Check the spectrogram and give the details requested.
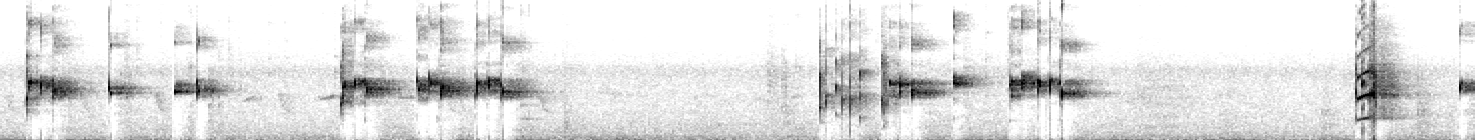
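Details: Lovebird, ngekek-style song recording. Shrill, high chirps come in short clusters spread across the recording, with quiet gaps between them and a faint hum behind.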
